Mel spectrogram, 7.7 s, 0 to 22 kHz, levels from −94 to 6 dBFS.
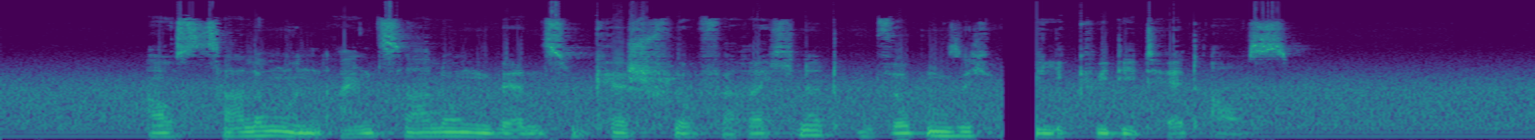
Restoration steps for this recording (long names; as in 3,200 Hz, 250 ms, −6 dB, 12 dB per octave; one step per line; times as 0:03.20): clipped peaks rebuilt −21 dBFS
hum removal 110.9 Hz, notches 15
ambience match 0:05.01–0:05.18
noise reduction from a noise print 30 dB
